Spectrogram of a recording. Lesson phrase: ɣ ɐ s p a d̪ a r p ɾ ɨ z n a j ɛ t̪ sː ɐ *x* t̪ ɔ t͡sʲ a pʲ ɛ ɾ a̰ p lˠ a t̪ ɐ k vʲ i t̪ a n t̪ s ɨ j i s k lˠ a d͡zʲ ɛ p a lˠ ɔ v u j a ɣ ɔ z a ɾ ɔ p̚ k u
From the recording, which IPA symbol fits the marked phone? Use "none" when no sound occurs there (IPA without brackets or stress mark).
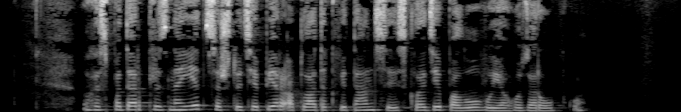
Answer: ʂ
